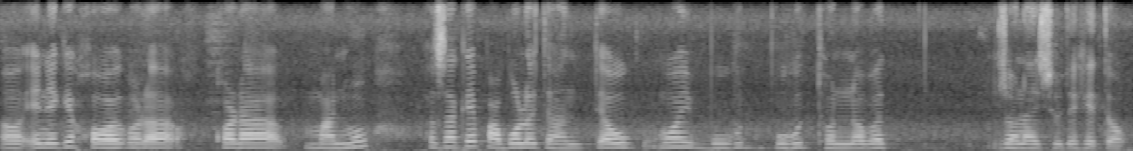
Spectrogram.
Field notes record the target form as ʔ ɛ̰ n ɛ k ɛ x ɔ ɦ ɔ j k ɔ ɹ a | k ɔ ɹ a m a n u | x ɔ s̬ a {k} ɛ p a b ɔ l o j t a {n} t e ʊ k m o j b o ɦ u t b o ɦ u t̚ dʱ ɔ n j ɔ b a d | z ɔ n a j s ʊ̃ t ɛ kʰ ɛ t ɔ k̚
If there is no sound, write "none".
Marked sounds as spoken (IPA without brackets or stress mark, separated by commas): k, n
